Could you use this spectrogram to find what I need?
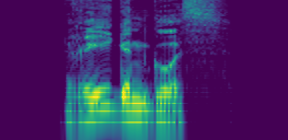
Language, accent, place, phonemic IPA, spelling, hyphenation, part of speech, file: German, Germany, Berlin, /ˈʁeːɡn̩ˌɡʊs/, Regenguss, Re‧gen‧guss, noun, De-Regenguss.ogg
- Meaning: heavy shower, downpour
